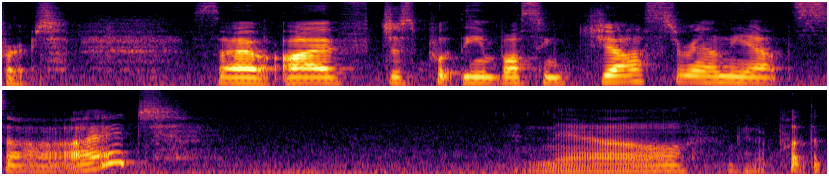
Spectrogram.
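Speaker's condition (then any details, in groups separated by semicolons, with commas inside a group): No condition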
